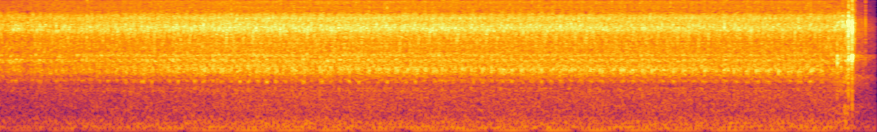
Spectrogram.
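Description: An LED-lit fidget spinner's bearings spin with a steady, smooth whirring hiss that holds constant for several seconds before a brief click as it stops.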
